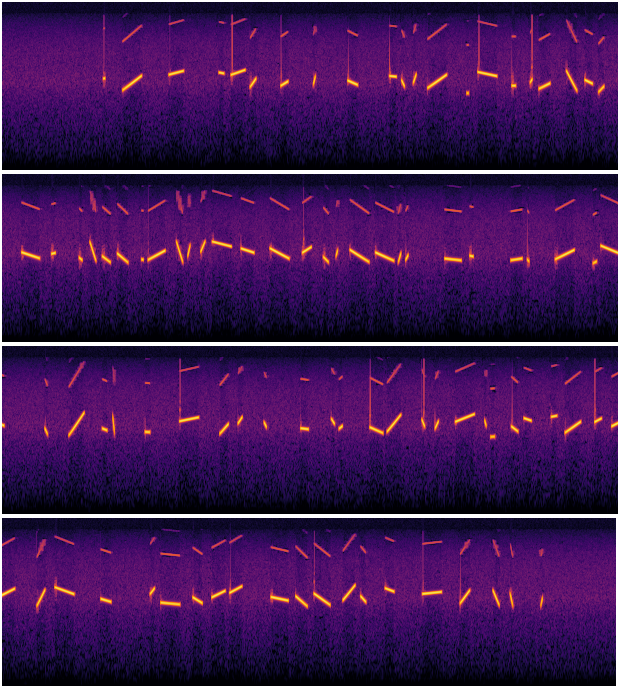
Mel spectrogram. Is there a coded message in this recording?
No, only bird-like chirps.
